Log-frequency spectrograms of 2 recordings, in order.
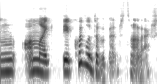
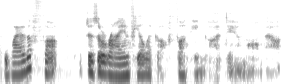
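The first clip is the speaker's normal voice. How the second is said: hushed, breathless whisper of disbelief; stunned whisper; 2 semitones lower, 11 dB quieter than usual. Retold or imitated. Elle asking herself why Orion feels like a Maw mouth, whispered. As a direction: drop to an unvoiced whisper, horrified. Stunned inner reaction in story.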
